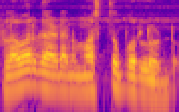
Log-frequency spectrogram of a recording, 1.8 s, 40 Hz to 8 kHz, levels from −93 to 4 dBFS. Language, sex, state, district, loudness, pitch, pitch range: Tulu, male, Karnataka, Dakshina Kannada, -15 LUFS, 115 Hz, 100-115 Hz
